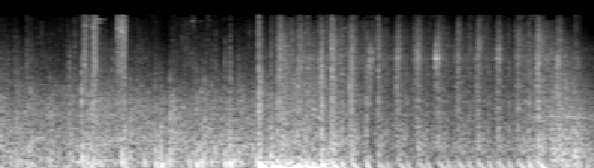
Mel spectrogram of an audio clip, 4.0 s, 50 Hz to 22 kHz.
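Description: Loud, dense bursts of gunfire in the video game Battlefield 1, with rapid overlapping shots and a heavier blast near the middle that continue without a break for the whole stretch.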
